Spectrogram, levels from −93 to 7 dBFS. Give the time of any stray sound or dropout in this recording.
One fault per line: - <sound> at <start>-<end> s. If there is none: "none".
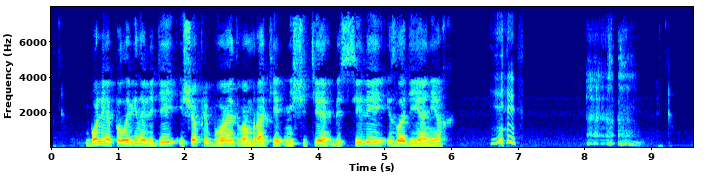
- laugh at 6.6-7.1 s
- throat clearing at 8.0-8.9 s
